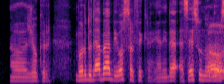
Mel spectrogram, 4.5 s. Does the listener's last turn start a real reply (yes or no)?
yes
